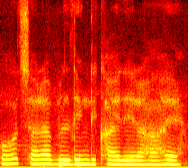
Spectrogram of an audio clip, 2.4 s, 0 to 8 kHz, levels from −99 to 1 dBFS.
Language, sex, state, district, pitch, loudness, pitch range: Hindi, female, Arunachal Pradesh, Papum Pare, 210 Hz, -15 LUFS, 195-215 Hz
